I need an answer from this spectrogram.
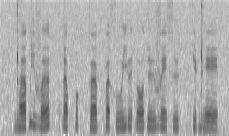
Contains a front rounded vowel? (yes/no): yes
